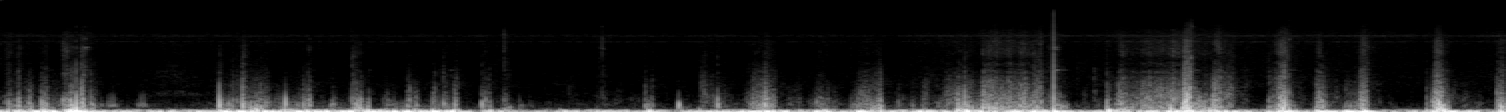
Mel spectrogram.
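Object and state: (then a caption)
Silicone microphone ear scraped with a dental pick. Metal dental picks scratch inside the ear canals of silicone binaural microphone ears. The result is a quick, irregular run of muffled, low thumps and scraping rustles, heavy with deep rumble and each one dying away almost instantly. A faint steady high hum sits underneath.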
